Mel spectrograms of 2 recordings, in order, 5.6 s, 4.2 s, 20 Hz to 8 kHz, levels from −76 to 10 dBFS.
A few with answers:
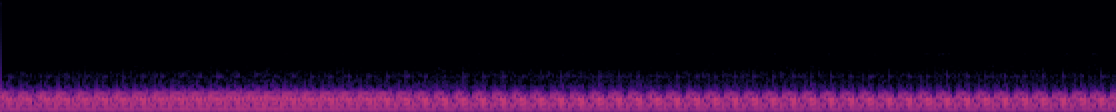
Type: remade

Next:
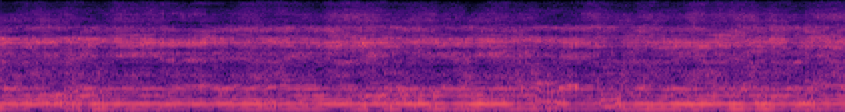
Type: remade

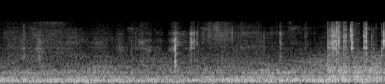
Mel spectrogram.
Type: recorded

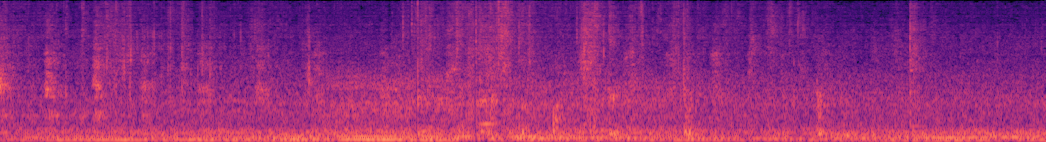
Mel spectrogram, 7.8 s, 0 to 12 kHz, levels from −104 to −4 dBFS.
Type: remade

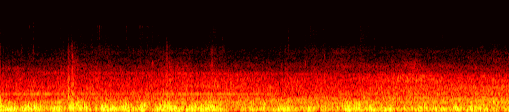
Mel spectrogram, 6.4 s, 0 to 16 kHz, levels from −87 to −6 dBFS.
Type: recorded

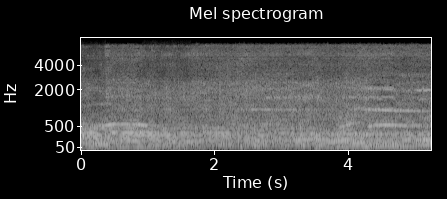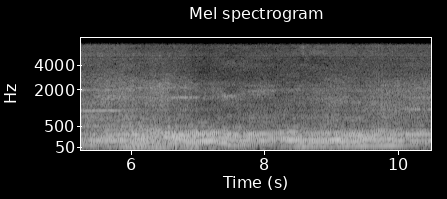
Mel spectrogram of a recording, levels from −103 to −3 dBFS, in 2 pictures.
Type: remade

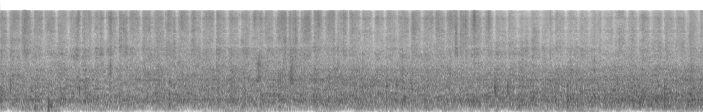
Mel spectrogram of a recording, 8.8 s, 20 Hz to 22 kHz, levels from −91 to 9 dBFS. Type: remade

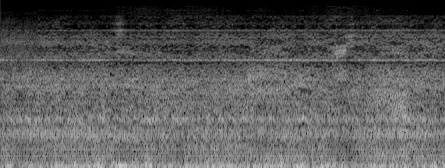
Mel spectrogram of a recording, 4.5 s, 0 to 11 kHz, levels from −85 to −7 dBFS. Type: remade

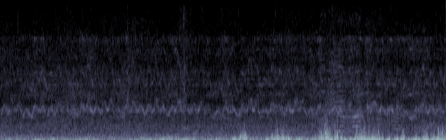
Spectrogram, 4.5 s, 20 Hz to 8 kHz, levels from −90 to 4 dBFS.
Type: remade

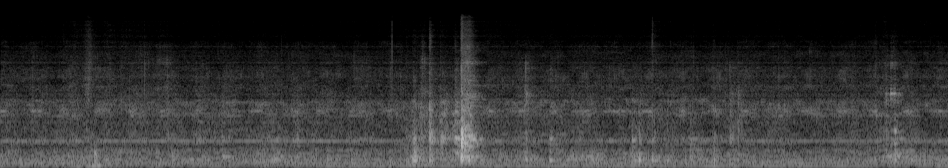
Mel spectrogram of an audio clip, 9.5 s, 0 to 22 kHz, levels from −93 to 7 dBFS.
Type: remade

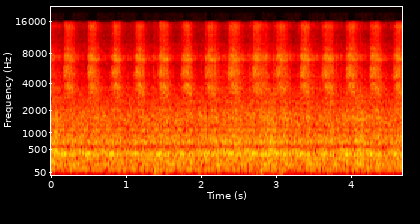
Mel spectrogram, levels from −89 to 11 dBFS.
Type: remade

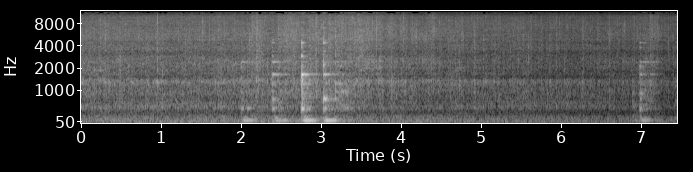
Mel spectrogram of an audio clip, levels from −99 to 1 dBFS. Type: recorded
